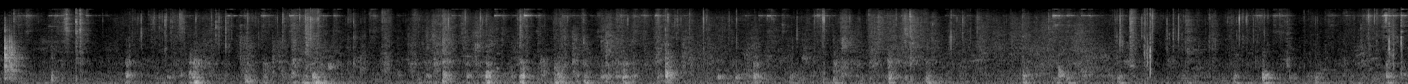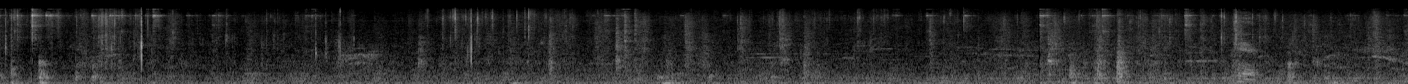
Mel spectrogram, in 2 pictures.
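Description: A pet dog making small whining sounds over scattered knocks and rustles as plastic-wrapped sausage rolls are cut open and handled at an electric skillet.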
